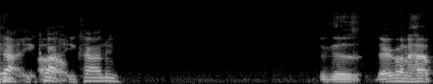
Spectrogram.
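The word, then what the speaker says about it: Ekwonu: Oh, Akeem Ikonu, not Ikonu. That's how you say his name. Ikonu.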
